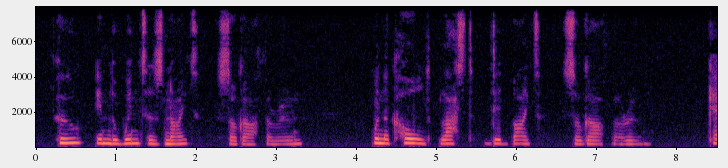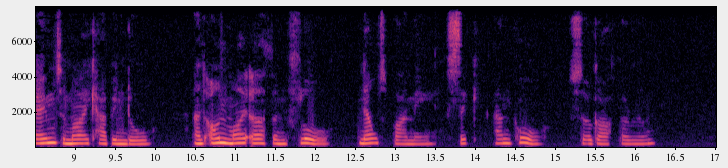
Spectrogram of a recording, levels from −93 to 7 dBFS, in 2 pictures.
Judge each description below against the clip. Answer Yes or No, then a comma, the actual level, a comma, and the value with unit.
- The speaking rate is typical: No, slow, 115 wpm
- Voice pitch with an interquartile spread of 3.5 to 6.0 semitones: No, average, 2.7 semitones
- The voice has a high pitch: Yes, high, 220 Hz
